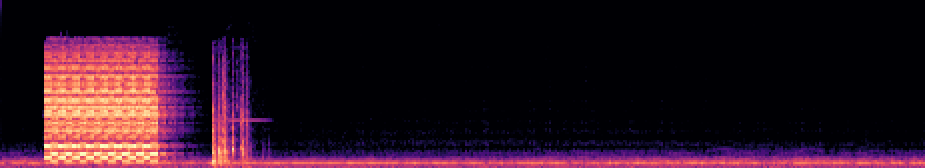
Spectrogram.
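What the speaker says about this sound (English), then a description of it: "After the fight is over, the phone rings," In the Hotline Miami video game, a telephone bell rings in one loud, buzzing burst of under a second, then cuts off with a click, leaving a low steady hum.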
